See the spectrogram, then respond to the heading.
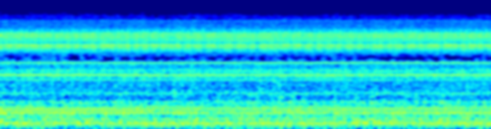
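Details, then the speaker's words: Hydraulic pump on a hydraulic motor demo rig with a valve opened to let air into the system; constant gravelly hiss and hum as bubbles form and efficiency drops; pump cavitation. "the efficiency is dropping off so we get more bubble you know this is a pump collapsing and will create cavitation"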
